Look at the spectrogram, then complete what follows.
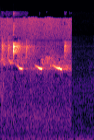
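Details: Tailorbird calling: three quick, sharp, high chirps about half a second apart, bright and piercing, ending abruptly.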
